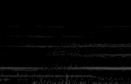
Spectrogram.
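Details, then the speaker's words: 2005 Thermaltake Tide Water GPU cooler pump, only the pump connected, after adding distilled water to clear trapped air: thin high-pitched whine over a faint hum, then abrupt cutout; still running dry, spins intermittently; electronic fault suspected. "still running dry the pump seems to have some kind of electronic problem I think at least I mean it spins from time to time this is really odd"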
